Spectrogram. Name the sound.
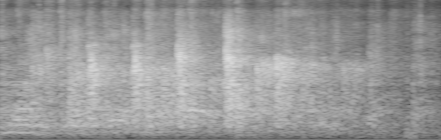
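sparse applause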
